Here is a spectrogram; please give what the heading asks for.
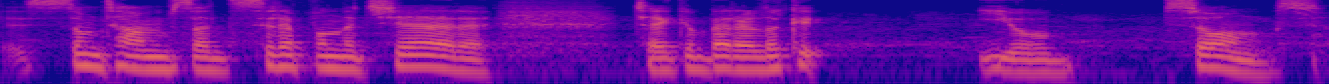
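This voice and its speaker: A woman voicing a good-natured young soldier in a video game, earnest and casual, with a husky voice. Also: low-pitched, moderate pace, a little mellow. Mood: bashful.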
